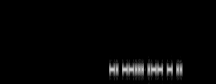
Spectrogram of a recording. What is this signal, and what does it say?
Morse code, heard as a keyed tone, about 74 wpm, 700 Hz. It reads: N7WTI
